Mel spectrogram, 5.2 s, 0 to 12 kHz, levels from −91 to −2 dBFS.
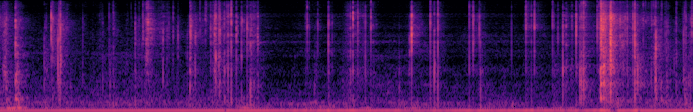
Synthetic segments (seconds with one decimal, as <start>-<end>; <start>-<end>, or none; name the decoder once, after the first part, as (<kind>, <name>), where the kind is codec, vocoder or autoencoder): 1.7-4.8 (codec, SNAC)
